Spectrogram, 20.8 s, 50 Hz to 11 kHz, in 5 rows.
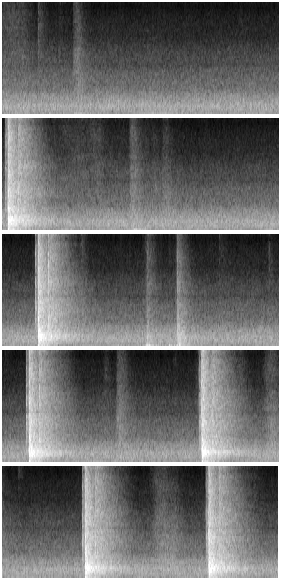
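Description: Senco cordless 18-gauge trim nailer firing six times, a few seconds apart, driving brads into wooden window trim; each shot is a sharp bang that dies away within about half a second. Two small knocks come in the middle, between the second and third shots.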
